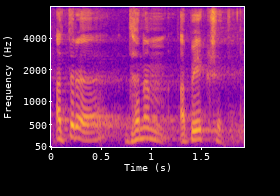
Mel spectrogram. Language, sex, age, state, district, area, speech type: Sanskrit, male, 18-30, Karnataka, Gadag, rural, spontaneous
